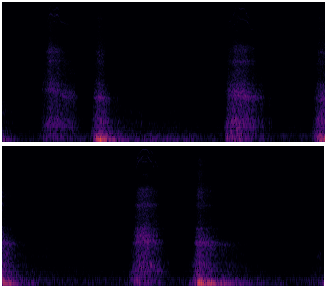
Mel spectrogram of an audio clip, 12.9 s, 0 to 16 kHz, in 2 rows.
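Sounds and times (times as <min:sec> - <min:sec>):
slow relaxed breathing while seated: 0:00.0 - 0:03.6, 0:04.4 - 0:05.6, 0:06.2 - 0:08.1, 0:09.0 - 0:11.8.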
